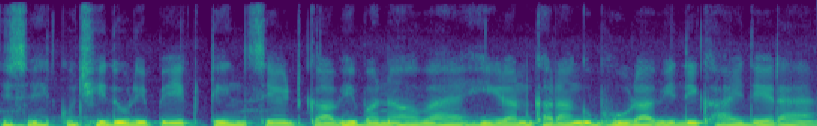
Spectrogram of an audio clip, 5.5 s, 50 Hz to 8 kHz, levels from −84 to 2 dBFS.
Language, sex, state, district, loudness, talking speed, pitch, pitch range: Hindi, female, Uttar Pradesh, Hamirpur, -15 LUFS, 240 wpm, 150 Hz, 145-160 Hz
